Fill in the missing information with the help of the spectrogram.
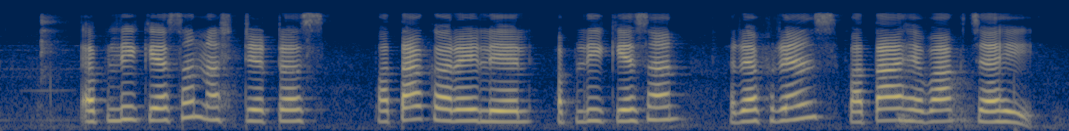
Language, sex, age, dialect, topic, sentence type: Maithili, female, 25-30, Eastern / Thethi, banking, statement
